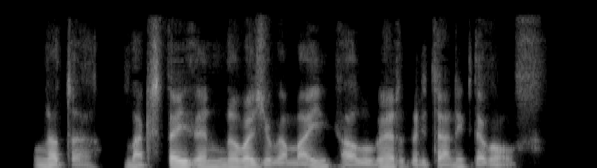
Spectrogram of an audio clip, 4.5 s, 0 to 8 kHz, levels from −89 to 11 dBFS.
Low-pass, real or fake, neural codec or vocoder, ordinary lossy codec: 7.2 kHz; fake; autoencoder, 48 kHz, 32 numbers a frame, DAC-VAE, trained on Japanese speech; MP3, 64 kbps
